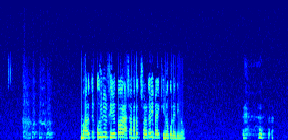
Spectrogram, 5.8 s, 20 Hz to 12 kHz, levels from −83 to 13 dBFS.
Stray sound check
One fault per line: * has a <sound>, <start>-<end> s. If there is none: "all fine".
* has a cough, 0.4-1.1 s
* has a laugh, 4.8-5.5 s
